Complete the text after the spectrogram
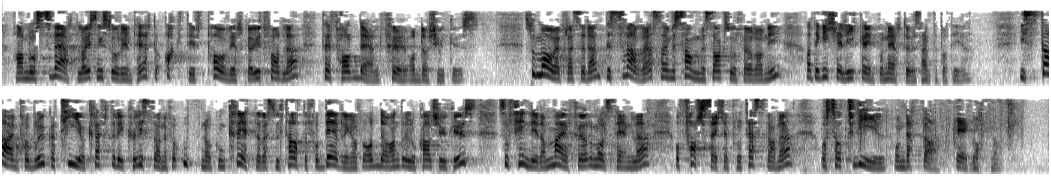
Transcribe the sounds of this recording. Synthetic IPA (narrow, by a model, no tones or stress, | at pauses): hɑnʋɔɾsʋæːɾt̪lœʏsnɪŋsʊɾɪɛnt̪ʰeːɾt̪ɔʔɑkt̪ɪft̪̚pʰoːʋɪɾkɑʉːt̪fɑd̪lət̪ʰɪfɔɾd̪eːlføːɔd̪ːɑʃʉːkəhʉːs | sɔmoːɛpʰɾɛsɪd̪ɛnt̪̚d̪ɛsʋærəsɑːmɛsɑmnmɛsɑːksuːɾføːɾɑnəɪːɑt̪eːɡɪçːəɛɭiːkɑɪmpʊneːɾt̪øːʋəsɛnt̪əpɑʈiːə | ɪst̪ɑːənfɔɾbɾʉːkəʈʰiːɔkʰɾɛft̪əɾɪkʰʉlɪsːɑnəfɔɾɔʔʊpnoːkʰʊŋkʰɾeːt̪əɾɛsʉlt̪ʰɑːt̪əɾɔfɔɾbeːd̪ɾɪŋəɾfɔɾɔd̪ːəɔɑnd̪ɾəlʊkʰɑːlʃʉːkəhʉːsːɔfɪnːəd̪ɪd̪ɑmæɪɾføːɾəmoːlst̪ʰeːnləɔfɔɾsɛçəɾpʰɾʊt̪ʰɛst̪ɑnəɔsɑt̪ʰʋiːlɔmd̪ɛt̪ːɑɛɡɔt̪nɔk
